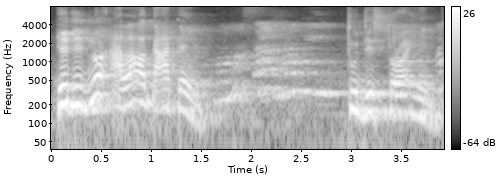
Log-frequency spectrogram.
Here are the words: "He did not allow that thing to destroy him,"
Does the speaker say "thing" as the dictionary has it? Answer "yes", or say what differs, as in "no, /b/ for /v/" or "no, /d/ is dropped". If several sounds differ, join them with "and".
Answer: no, /t/ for /θ/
